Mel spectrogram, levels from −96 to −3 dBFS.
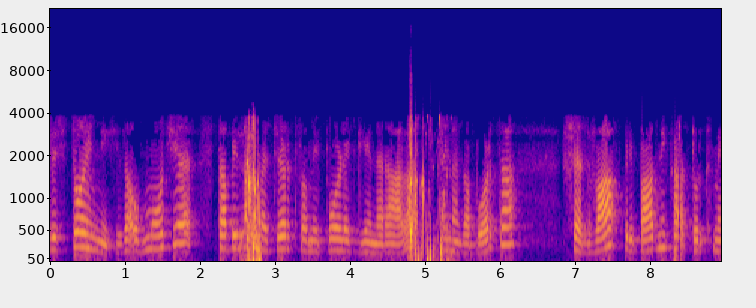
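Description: Throughout the clip the speech carries the GSM full-rate codec's character: a buzzy, gravelly texture from the coarse pulse excitation, in a band of roughly 200 Hz to 3.6 kHz, which fits the 13 kbps full-rate coder. The damage is plainly audible.

GSM bit errors occur from 2.52 to 2.81 s, between "za območje sta" and "med žrtvami poleg", then from 4.76 to 5.39 s and from 8.26 to 8.43 s. Corrupted filter, pitch and gain parameters distort individual frames, so the sound breaks into squawks, pops and gargling.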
